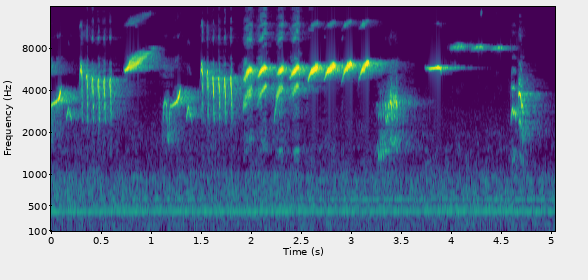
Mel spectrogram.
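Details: Mountain tledekan (Sunda robin) song: quick stuttered chips, a drawn-out high whistle, then a rapid string of bright ringing notes and a trill, followed by lone sharp calls, over a low continuous hum.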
